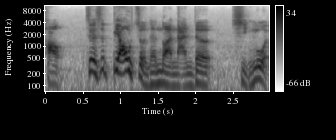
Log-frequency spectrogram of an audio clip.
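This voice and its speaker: A man is speaking. His voice is somewhat breathy. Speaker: podcast co-host. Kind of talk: casual chat.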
